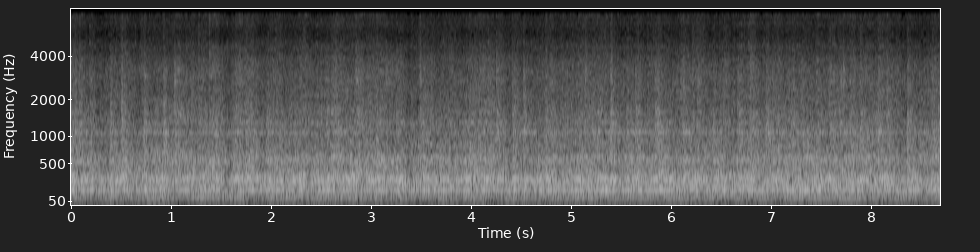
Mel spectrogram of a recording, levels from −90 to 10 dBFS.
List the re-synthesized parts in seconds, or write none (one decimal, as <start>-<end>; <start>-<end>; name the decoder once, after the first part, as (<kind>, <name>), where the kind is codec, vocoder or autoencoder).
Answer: 0.7-2.0 (codec, DAC); 2.5-4.7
